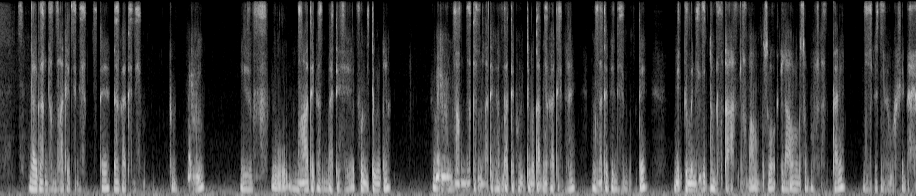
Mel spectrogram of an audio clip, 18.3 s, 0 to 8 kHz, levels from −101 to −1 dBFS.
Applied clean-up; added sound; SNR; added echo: neural diffusion model UNIVERSE++.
